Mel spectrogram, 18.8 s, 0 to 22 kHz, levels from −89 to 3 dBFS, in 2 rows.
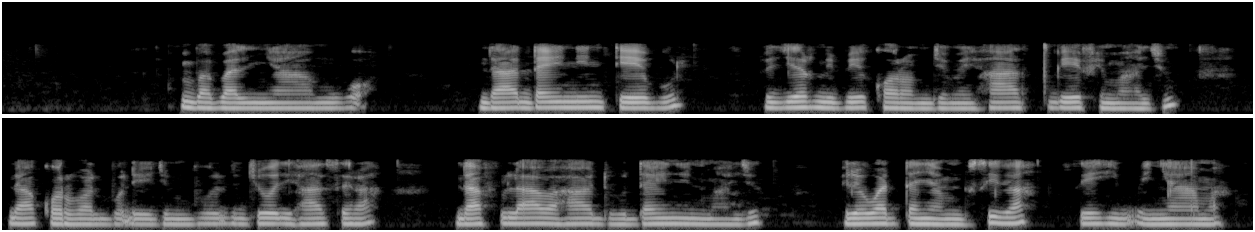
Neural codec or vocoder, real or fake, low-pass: none; real; 5.4 kHz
